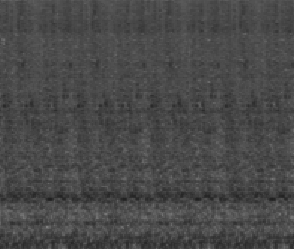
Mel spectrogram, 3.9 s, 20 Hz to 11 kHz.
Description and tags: machSnd 002 Loud
a small loop of a "machine" sound.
